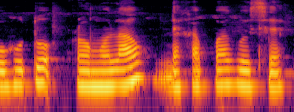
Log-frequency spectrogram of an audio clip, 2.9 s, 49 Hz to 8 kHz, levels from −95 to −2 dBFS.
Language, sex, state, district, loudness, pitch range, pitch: Assamese, female, Assam, Sonitpur, -17 LUFS, 160-180 Hz, 165 Hz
